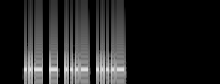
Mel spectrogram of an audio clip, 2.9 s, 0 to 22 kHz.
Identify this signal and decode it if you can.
Morse code, heard as a keyed tone, about 34 wpm, 700 Hz. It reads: UTV4
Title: All Cut Numbers - 4-Digit 35wpm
